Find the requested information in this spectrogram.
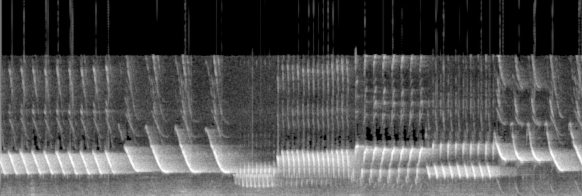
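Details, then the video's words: Canary song of repeated falling whistled notes, a low rattling roll, then rapid high trills and more descending slurs, sung loudly and continuously. "تمتلك كناري لم يغرد منذ فترة؟أسمعه هذا التحفيز"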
